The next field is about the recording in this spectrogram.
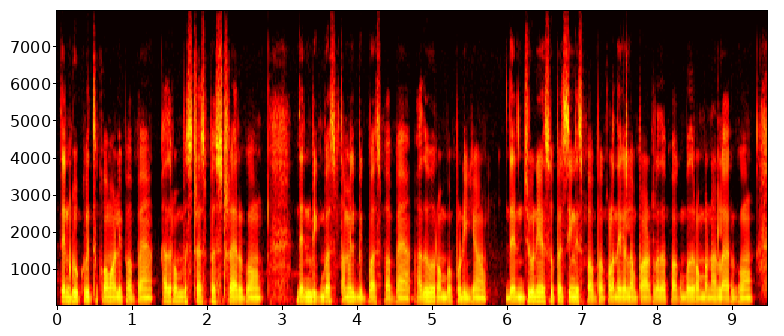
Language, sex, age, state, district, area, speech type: Tamil, male, 30-45, Tamil Nadu, Erode, rural, spontaneous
